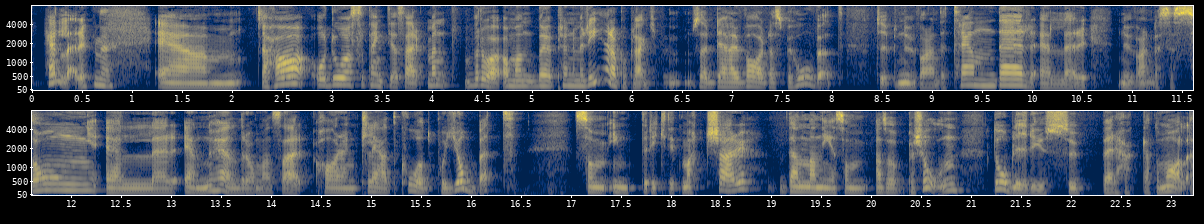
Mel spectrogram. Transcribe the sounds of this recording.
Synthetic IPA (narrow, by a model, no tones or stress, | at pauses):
hɛlːə̰ɾ | ɦɑːɔd̪ɔsɔt̪ʰɛŋk̚t̪əjasæːɾmɛnvad̪ɔːʔɔ̰mːanbœɾjapʰɾɛnɵmɛɾeːɾapʰɔpʰla̰ɡsɔæːɖɛɦæːɾvɑːɖɑːɡsbɛɦuːvə̰t̪ʰː | yːpnʉ̟ːvɑːɾand̪ət̪ʰɾɛnd̪əɾɛlːə̰ɾ | nʉ̟ːvɑ̰ːɾa̰nd̪əsɛsɔŋɛləɾɛnːɵɦɛld̪ɾəɔmːansæ̰ːɾhaɾɛnkʰlɛːd̪kʰoːd̪pʰɔjɔbːət̪ | sɔmɪnt̪əɾɪkt̪ɪt̪matʂaɾd̪ɛnmanɛʂɔmals̬ɔpʰæʂuːnd̪̥ɔbliɖɛjɵsʉ̟ːpəɾhakːat̪ɔɾmɑːlə̰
